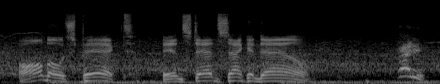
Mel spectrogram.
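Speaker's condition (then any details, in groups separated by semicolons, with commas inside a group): No condition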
